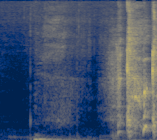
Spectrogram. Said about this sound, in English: You're still coughing. I know. I'm sorry.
